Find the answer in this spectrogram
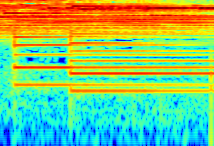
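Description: Electronic chime sound effect over a jingling, sparkly shimmer: a higher note comes in about a quarter second in, then a lower note half a second later that rings on, like a doorbell's ding-dong.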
